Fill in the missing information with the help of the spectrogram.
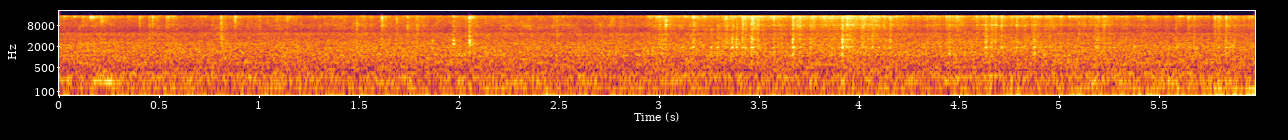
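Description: Slices of pork and beef bacon and shrimp sizzling on an electric tabletop grill: a faint, steady hiss with occasional small crackles.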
